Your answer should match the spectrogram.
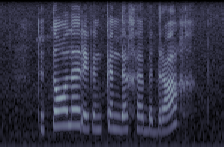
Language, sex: Afrikaans, female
